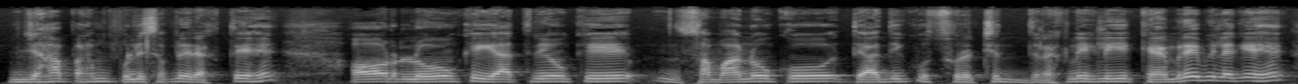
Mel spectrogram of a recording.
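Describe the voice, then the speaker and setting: Male police inspector, soft dark timbre, earnest and instructive interview delivery. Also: mid-range voice. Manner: earnest, instructive, repeats key points. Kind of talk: explanatory interview answers with safety advice.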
